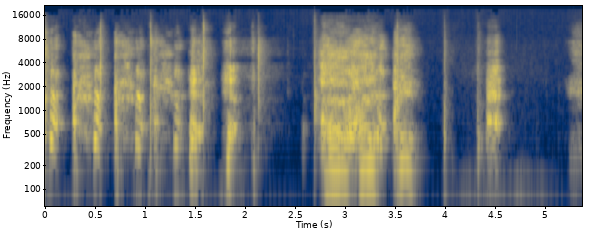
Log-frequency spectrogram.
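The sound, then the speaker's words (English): A harsh, rapid coughing fit: several sharp hacking bursts in quick succession, then a longer raspy, strained cough and a few final sharp coughs, loud with no talking. “Oh, God, I've got to have the other half of this cough drop.”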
